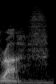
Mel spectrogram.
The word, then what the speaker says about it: rough: Okay, so I have the sound uff, so this includes enough, tough, and rough.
